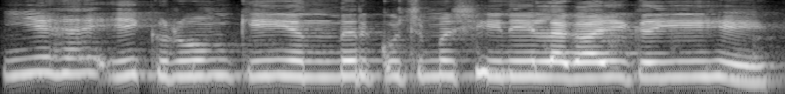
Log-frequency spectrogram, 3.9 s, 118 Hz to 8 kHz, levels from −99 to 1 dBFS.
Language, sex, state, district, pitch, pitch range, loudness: Hindi, female, Uttar Pradesh, Saharanpur, 265 Hz, 255-270 Hz, -16 LUFS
